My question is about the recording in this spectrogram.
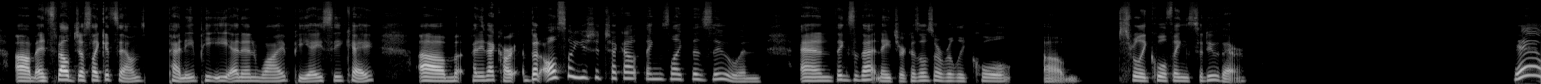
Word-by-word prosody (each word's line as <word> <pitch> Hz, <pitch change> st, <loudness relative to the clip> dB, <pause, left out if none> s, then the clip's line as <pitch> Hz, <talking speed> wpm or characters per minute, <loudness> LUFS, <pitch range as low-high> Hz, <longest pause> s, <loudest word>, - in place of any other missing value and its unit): Um, 165 Hz, -2 st, +6 dB
and 165 Hz, -1 st, +2 dB
spelled 210 Hz, -4 st, +7 dB
just 195 Hz, +1 st, +1 dB
like 195 Hz, +1 st, +2 dB
it 220 Hz, -1 st, -1 dB
sounds, 165 Hz, -2 st, -3 dB, 0.2 s
Penny, 160 Hz, -2 st, 0 dB
P-E-N-N-Y 165 Hz, -1 st, -1 dB
P-A-C-K, 165 Hz, +3 st, -1 dB, 0.4 s
um, 170 Hz, -1 st, +7 dB, 0.2 s
Pennypack 195 Hz, +2 st, +1 dB
car 160 Hz, -4 st, +2 dB
but 240 Hz, +5 st, +4 dB
also 305 Hz, +6 st, +4 dB
you 315 Hz, -3 st, +1 dB
should 310 Hz, -1 st, -8 dB
check 285 Hz, -1 st, -5 dB
out 280 Hz, 0 st, 0 dB
things 250 Hz, -2 st, -6 dB
like 240 Hz, -1 st, -2 dB
the 240 Hz, -2 st, -2 dB
zoo 225 Hz, -, -4 dB
and 140 Hz, 0 st, -7 dB, 0.4 s
and 170 Hz, 0 st, +2 dB
things 210 Hz, -1 st, -3 dB
of 205 Hz, -, -6 dB
that 210 Hz, +1 st, +2 dB
nature 155 Hz, -1 st, -3 dB
'cause 170 Hz, +3 st, -6 dB
those 180 Hz, +1 st, -3 dB
are 180 Hz, -, 0 dB
really 155 Hz, -2 st, -4 dB
cool, 155 Hz, -3 st, -3 dB, 0.3 s
um, 70 Hz, -2 st, -5 dB, 0.4 s
just -, -, -8 dB
really 180 Hz, -4 st, +2 dB
cool 175 Hz, +2 st, -1 dB
things 165 Hz, -2 st, -3 dB
to -, -, -7 dB
do 200 Hz, +3 st, -2 dB
there. 155 Hz, -4 st, -4 dB, 2.7 s
Yeah. 420 Hz, +1 st, +2 dB
175 Hz, 165 wpm, -25 LUFS, 160-210 Hz, 2.7 s, spelled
